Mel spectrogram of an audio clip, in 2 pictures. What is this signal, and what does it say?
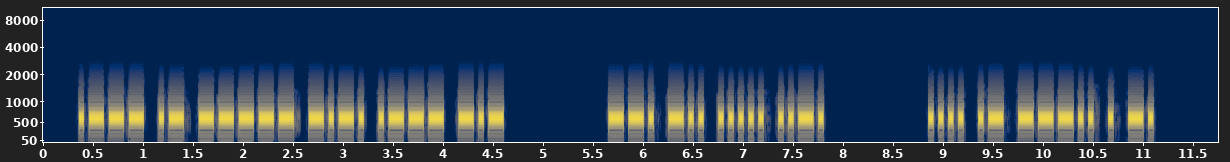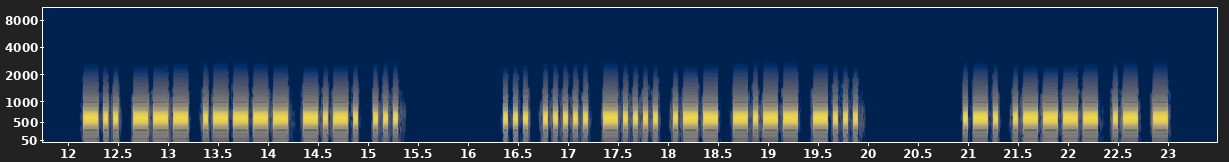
Morse code, heard as a keyed tone, about 24 wpm, 600 Hz. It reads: JA0CJK GD5F HA8EN DO1CS S56WYB R1AT
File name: Callsigns-24wpm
